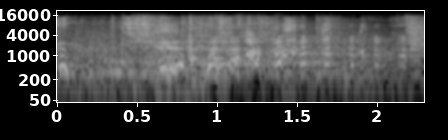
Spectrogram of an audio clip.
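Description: People laughing and chuckling, with some voices mixed in.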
